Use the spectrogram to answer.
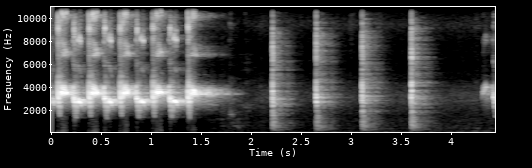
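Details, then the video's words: White starling (black-winged myna) song used as a lure: about seven quick shrill notes, then four spaced sharp clicks or knocks and the start of another note. "suara burung jalak putih full isian RAJANYA PANCINGAN - MASTERAN bikin gacor PAGI - SIANG - MALAM"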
